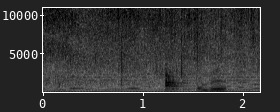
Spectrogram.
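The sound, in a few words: onions frying in a pot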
